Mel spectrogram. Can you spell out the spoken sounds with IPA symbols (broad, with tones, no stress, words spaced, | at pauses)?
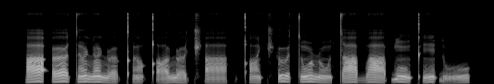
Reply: a˧˥˧ʔœ˧˥˧tə̃˧˥˧ɳɐ̃˥˨ ɳœ˨kʼœ̃˨qʼa˩˥ ɳœ˨t͡ʃʼa˨ | qʼɐ̃˨t͡ʃʼɯ˥˨tũ˧˥˧ ɳũ˨ta˧˥˧ba˥˨ ɓũ˥˨kʼĩ˧˥˧ ɗu˩˥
